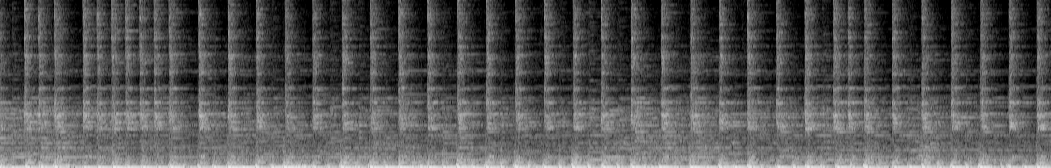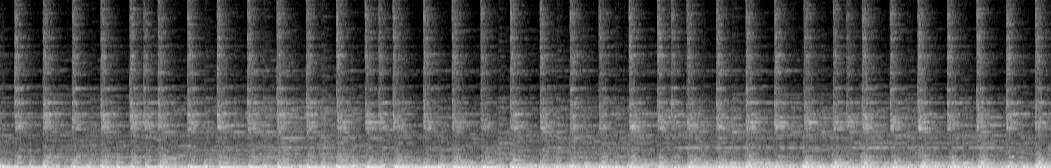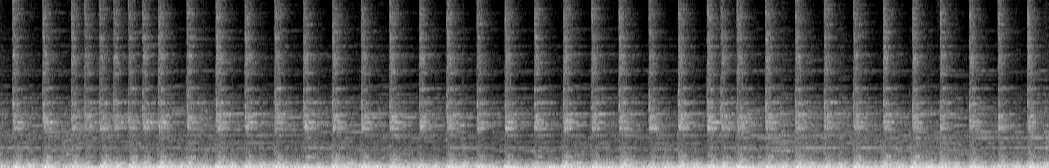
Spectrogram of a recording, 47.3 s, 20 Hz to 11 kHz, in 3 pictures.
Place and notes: In a small temple, Binaural recordings, Sony PCM D100+ Soundman OKM II
Hsinchu County, Taiwan, 24 September 2017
